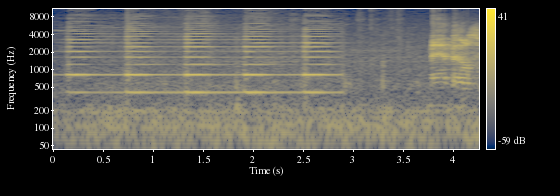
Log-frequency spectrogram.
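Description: An alarm horn sounds aboard a submarine: five short pulses of one pitched tone, about half a second apart, and then it stops. A low steady hum runs underneath.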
